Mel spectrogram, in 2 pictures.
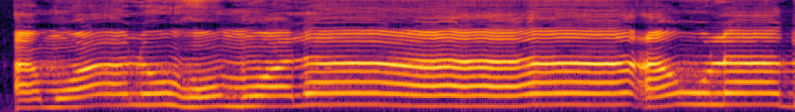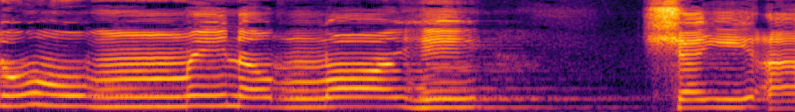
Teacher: نون لفظ اللہ سے پہلے حرف پر زبر ہے، لفظ اللہ کے لام کو موٹا پڑھیں گے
